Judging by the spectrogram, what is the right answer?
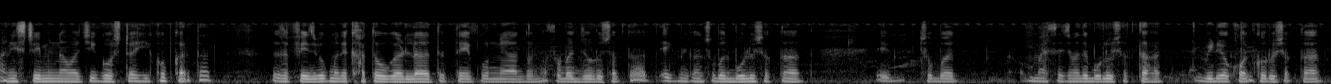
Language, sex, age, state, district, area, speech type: Marathi, male, 30-45, Maharashtra, Thane, urban, spontaneous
